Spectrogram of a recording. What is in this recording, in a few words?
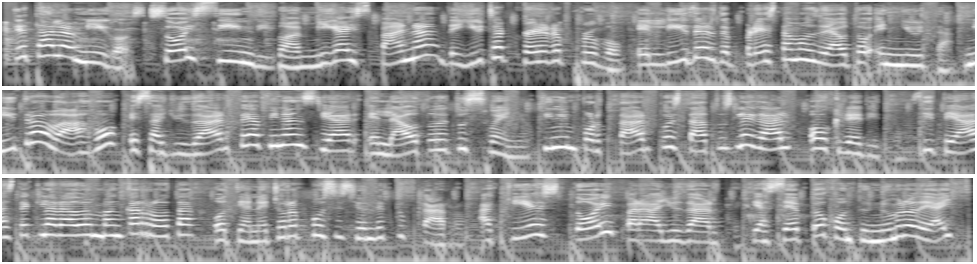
Radio Spot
